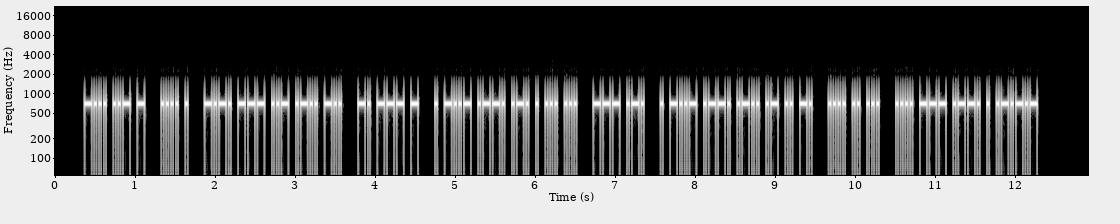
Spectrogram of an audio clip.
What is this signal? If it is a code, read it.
Morse code, heard as a keyed tone, about 40 wpm, 700 Hz. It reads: BUT HE COULD NOT EXPRESS OR EXPLAIN HIS HOPE.
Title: Sentences from Top 1100 Words 40wpm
